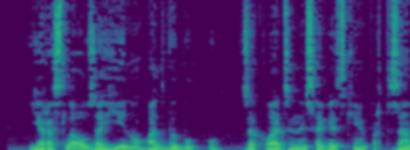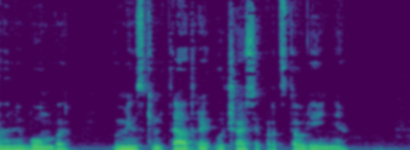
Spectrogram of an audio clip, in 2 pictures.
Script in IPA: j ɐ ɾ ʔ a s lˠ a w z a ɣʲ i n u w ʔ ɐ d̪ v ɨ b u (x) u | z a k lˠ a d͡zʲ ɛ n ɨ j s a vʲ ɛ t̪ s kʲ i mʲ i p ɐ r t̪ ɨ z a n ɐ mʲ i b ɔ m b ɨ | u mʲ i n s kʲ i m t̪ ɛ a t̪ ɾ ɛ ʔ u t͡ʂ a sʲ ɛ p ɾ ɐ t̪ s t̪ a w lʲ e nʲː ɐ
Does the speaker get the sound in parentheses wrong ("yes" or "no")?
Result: no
